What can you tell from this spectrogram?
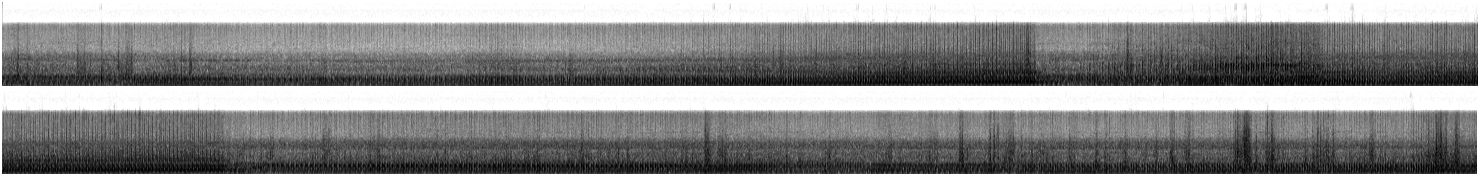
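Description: Kawasaki Vulcan motorcycle's V-twin engine running under way, its pitch climbing as it accelerates, with a gear change about ten seconds in and another about seventeen seconds in.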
